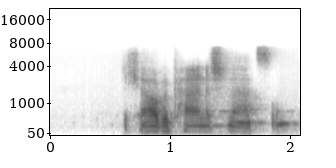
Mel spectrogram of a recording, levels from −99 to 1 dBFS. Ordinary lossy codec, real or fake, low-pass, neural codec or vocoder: none; fake; 7.2 kHz; codec, 16 kHz, 0.5 kbps, X-Codec, HuBERT features, trained on balanced general audio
